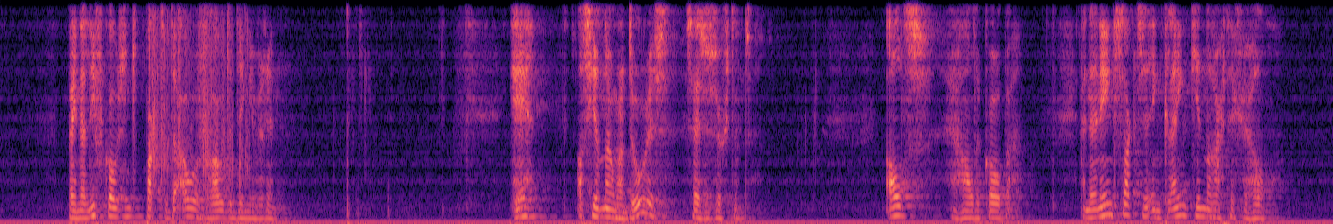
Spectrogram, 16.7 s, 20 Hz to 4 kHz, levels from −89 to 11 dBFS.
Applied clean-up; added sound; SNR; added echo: none; Coin (dropping); 9 dB; reverberation time 0.8 s.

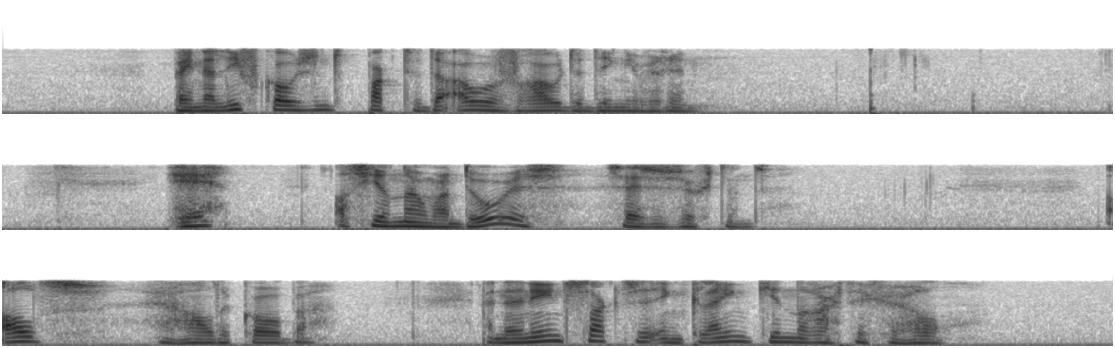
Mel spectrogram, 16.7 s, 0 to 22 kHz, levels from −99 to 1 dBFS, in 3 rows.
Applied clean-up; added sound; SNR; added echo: none; none; none; none.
